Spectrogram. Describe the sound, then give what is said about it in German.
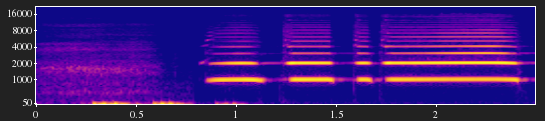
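A single organ pipe, held in hand and tested for how quickly it speaks, sounds a steady, clear tone in several sustained bursts with brief gaps, preceded by a short rustle of handling noise; fairly loud, no talking. The pipe speaks slightly too slowly. “Diese Pfeife zum Beispiel hier ist einen ganz kleinen Tick zu langsam.”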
